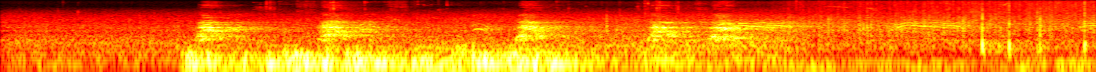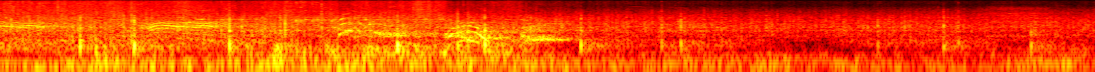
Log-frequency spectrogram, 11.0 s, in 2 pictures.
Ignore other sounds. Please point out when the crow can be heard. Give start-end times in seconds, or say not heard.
0.9-6.8.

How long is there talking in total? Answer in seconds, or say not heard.
not heard.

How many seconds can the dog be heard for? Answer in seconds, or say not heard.
5 s.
